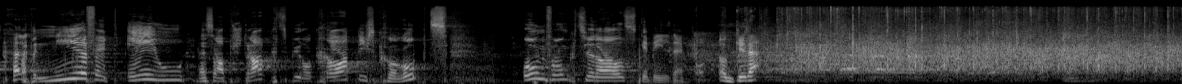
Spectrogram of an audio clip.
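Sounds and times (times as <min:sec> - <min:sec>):
speech: 0:00.1 - 0:08.0
audience applause: 0:07.3 - 0:11.8.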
